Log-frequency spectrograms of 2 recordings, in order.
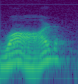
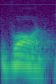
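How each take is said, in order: First: The vowel is an open unrounded 'aa' sound. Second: The vowel is a rounded 'aw' sound. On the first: The speaker calls it wrong. "It's not ವಾರ್ಡ್" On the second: The speaker calls it right. "It's actually ವಾರ್ಡ್. ಸ್ವಲ್ಪ ಆ ಅಂತ ಮಾಡಬೇಕಷ್ಟೆ"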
